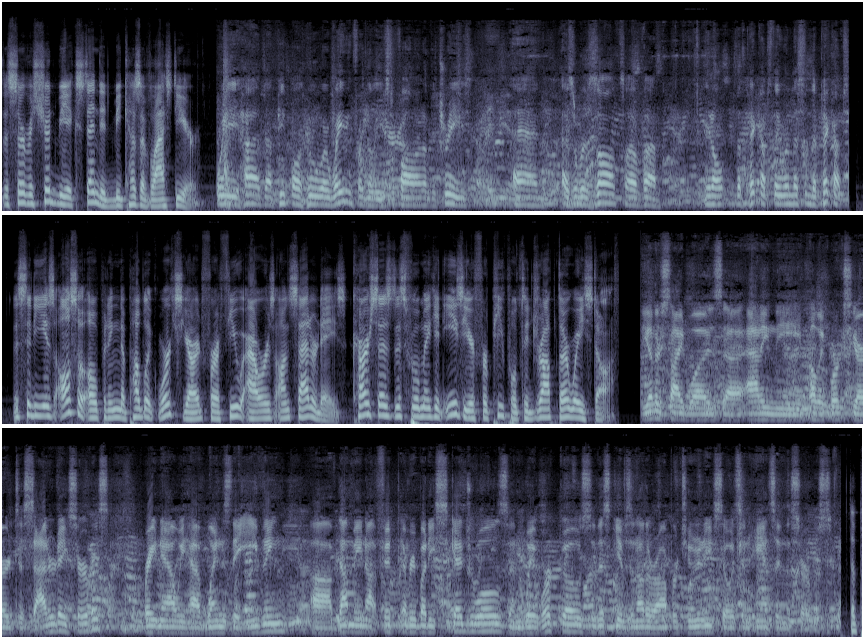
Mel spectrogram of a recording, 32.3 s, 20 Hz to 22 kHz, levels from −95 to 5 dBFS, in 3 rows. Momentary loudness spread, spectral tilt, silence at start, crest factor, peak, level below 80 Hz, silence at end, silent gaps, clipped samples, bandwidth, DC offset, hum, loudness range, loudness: 5 LU; -4 dB/octave; 0 s; 16 dB; -12 dBFS; -50 dBFS; 0.05 s; none; under 0.1%; 16 kHz; under 0.1%; none; 2 LU; -27 LUFS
